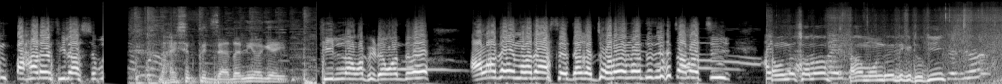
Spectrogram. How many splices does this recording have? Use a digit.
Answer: 3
